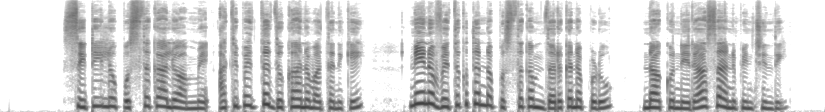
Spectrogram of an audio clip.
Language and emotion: Telugu, sad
